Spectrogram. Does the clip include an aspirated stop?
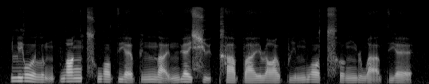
yes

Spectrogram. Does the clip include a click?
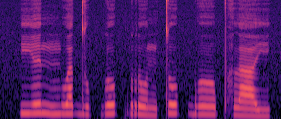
no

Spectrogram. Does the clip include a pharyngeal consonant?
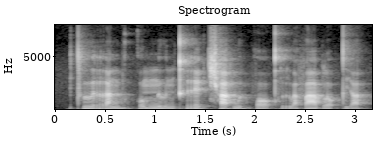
no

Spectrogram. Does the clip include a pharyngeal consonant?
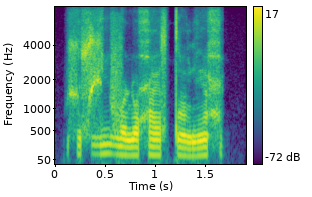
yes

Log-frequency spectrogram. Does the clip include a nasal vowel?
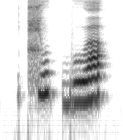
no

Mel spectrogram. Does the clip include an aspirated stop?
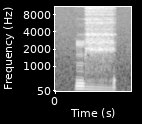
no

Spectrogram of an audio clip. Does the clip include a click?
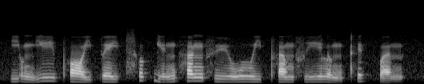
no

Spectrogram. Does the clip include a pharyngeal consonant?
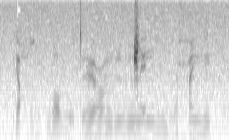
yes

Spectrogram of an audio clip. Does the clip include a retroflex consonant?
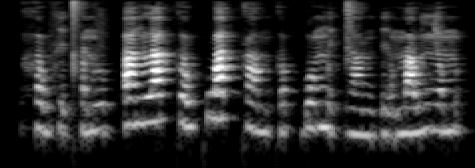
no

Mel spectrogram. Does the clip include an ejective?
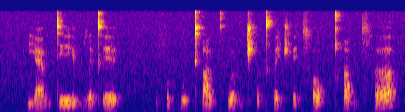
yes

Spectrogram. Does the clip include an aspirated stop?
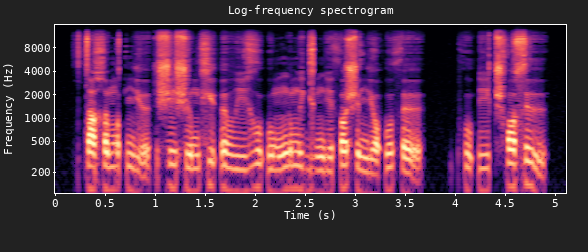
yes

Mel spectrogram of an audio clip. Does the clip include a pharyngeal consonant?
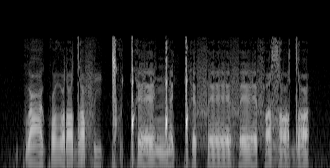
yes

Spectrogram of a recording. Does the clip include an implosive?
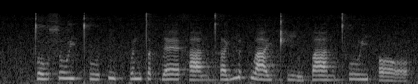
no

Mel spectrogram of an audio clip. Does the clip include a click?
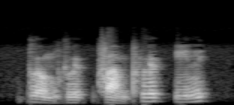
no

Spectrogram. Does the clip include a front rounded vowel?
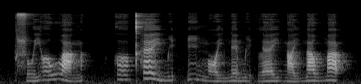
no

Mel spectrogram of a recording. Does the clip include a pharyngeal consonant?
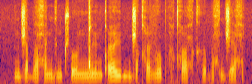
yes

